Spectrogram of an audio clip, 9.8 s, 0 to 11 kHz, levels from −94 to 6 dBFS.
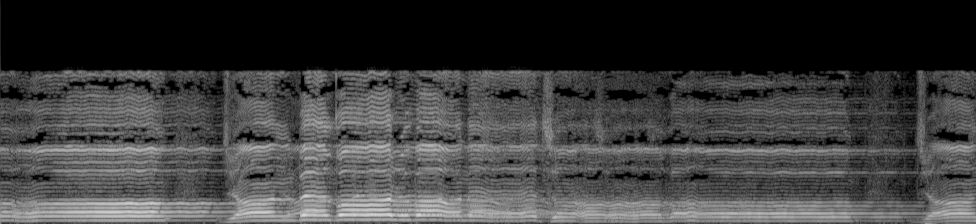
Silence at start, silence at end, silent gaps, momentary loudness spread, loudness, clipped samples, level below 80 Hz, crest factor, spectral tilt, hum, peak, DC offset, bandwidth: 0 s; 0 s; none; 14 LU; -21 LUFS; under 0.1%; -66 dBFS; 16 dB; -3.5 dB/octave; none; -4 dBFS; under 0.1%; 8 kHz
